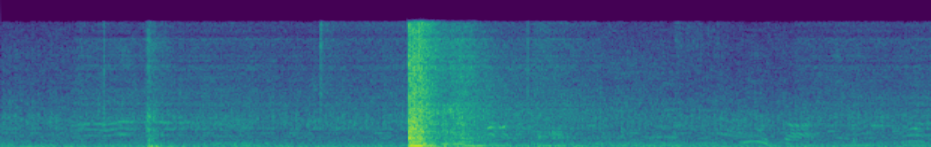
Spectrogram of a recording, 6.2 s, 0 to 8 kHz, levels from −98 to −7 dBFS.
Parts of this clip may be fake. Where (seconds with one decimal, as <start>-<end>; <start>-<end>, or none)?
0.5-4.0; 5.3-6.2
